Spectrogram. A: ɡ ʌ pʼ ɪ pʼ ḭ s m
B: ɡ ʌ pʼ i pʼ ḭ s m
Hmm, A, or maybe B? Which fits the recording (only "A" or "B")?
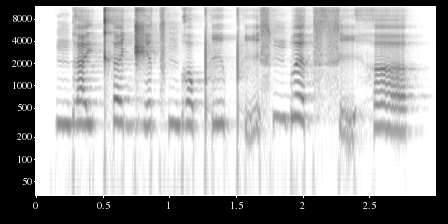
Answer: B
